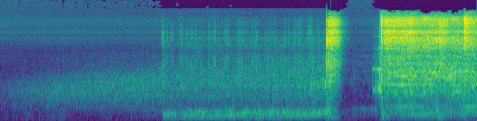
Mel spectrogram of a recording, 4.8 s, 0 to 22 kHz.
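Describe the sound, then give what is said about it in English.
A new 5-gallon water jug is put on a Sparklets water dispenser and settles: a rising rush, then steady low glugging bubbles, a brief pause, and a loud burst of gurgling water as air rushes up into the bottle. “They just put a new 5-gallon jug of water on the Sparklets dispenser.”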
